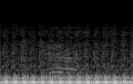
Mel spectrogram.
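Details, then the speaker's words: 1991 Honda TRX250X quad barn find, revived, exhaust leak mostly fixed: single-cylinder engine ticking over evenly with deep steady firing, no knock or clatter, revs up; a healthy smooth idle. "i think even idles revs up what more can you ask for it's an old honda i guess that person was expected oh my she's real smooth now"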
